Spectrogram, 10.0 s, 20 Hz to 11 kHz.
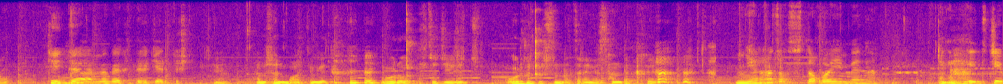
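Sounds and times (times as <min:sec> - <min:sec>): cutlery clinking on ceramic plates: 0:03.8 - 0:06.6.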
